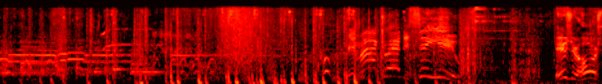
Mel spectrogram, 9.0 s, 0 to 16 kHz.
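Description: Horse hooves clip-clopping in Red Dead Redemption 2, an uneven run of hoof strikes close by, with whinnies and voices talking over parts of it.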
